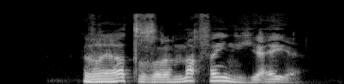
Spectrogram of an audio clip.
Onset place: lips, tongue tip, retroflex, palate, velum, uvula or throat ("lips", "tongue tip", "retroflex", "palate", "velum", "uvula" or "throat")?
lips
